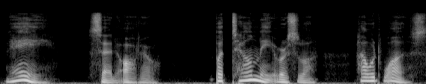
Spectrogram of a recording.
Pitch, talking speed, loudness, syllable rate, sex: 115 Hz, 140 wpm, -19 LUFS, 4.4 syllables/s, male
